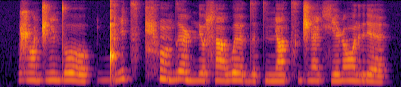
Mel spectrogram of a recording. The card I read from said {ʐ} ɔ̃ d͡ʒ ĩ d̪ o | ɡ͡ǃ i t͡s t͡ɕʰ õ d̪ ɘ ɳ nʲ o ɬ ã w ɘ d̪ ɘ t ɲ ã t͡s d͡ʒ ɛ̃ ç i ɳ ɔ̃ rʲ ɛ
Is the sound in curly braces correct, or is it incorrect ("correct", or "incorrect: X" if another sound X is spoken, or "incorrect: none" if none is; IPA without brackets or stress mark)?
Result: correct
